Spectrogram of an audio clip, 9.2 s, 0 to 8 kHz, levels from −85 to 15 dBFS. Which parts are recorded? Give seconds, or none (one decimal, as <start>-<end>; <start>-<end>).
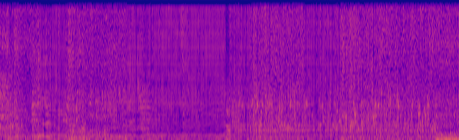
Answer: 0.0-0.8; 1.3-2.5; 5.0-6.1; 6.8-9.2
